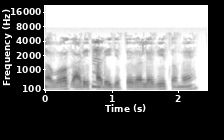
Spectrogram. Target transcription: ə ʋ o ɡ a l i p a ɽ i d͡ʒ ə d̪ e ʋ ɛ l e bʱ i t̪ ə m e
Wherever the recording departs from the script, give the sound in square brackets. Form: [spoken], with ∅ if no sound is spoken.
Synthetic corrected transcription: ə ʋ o ɡ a [ɽ] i p a ɽ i d͡ʒ ə [t̪] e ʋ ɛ l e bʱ i t̪ ə m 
